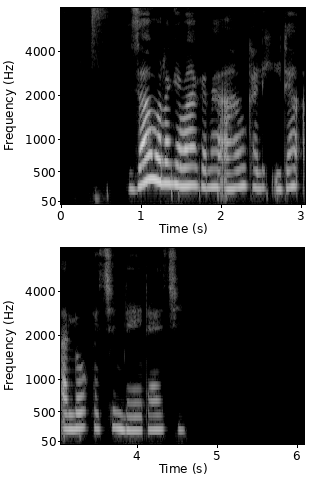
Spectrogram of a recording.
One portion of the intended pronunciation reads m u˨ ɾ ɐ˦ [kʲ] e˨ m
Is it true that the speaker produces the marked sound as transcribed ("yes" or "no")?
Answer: no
